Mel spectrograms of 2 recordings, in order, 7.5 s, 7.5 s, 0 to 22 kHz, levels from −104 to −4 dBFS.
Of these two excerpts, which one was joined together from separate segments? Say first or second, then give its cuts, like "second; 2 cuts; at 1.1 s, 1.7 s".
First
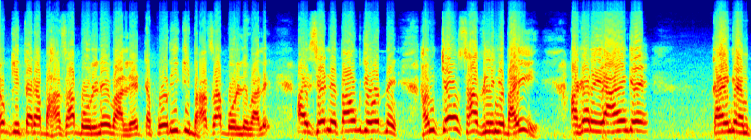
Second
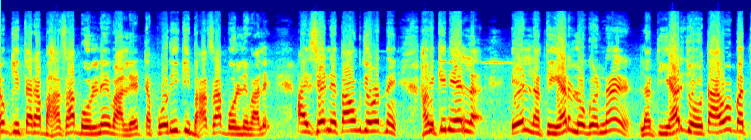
second; 1 cut; at 4.3 s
